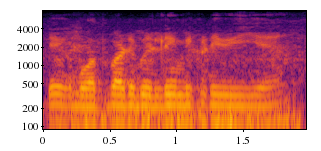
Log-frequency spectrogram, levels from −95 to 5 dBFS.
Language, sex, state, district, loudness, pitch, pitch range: Hindi, male, Uttar Pradesh, Shamli, -17 LUFS, 110 Hz, 105-110 Hz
